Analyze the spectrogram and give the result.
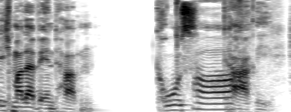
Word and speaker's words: Kary: K-A-R-Y, wie würdest du den Namen aussprechen? Carrie oder Carrie? – Carrie.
